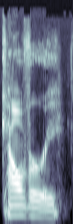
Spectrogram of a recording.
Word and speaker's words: Calvary: Calvary. Yeah, if you put the L in the wrong place, you got a bunch of guys on horses.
